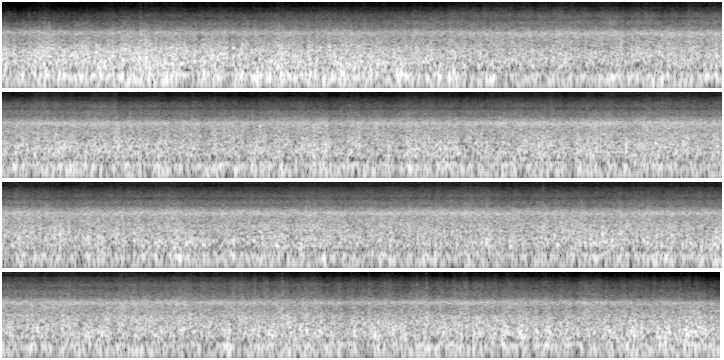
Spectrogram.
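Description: Passenger train coaches running at speed, heard from an open window: a loud, steady rush of wind over the microphone mixed with the rumble of the wheels on the rails.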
